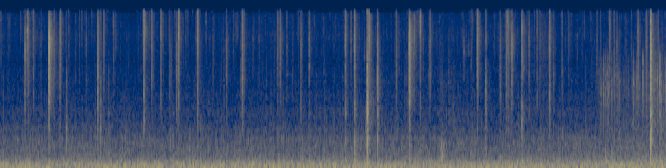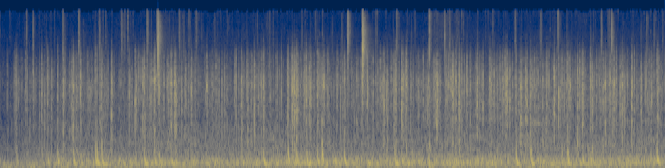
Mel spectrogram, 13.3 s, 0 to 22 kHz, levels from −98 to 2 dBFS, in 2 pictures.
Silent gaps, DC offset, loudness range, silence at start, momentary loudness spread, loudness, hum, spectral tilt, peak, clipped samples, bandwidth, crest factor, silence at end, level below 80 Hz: none; under 0.1%; 12 LU; 0 s; 17 LU; -29 LUFS; none; -3.5 dB/octave; 0 dBFS; under 0.1%; 17 kHz; 30 dB; 0 s; -40 dBFS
